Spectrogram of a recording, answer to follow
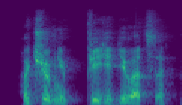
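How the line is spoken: Laughing loudly. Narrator (Russian): захохотал Жеглов

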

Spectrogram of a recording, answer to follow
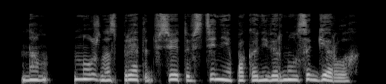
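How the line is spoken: Moaning. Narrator (Russian): простонала она

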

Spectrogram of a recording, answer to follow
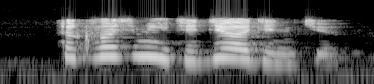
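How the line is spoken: Hopeful pleading. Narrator (Russian): взмолилась обнадеженная девушка

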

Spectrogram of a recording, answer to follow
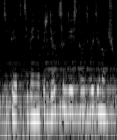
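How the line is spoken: Plain. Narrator (Russian): ответил прежний король

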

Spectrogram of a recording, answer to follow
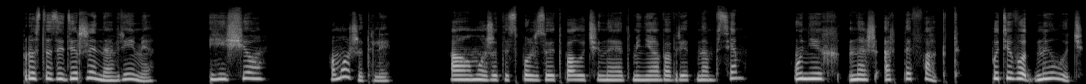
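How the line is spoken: Uncertain admission. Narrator (Russian): призналась я неуверенно

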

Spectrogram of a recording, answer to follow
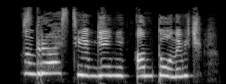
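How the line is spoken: Squeaky. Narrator (Russian): пропищала Вера

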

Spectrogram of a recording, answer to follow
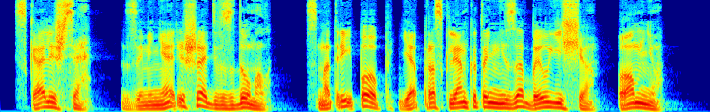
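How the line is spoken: Angry hiss. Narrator (Russian): прошипел зло

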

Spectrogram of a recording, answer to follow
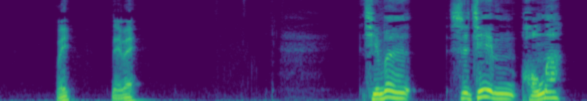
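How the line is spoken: Slight accent. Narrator (Chinese): 似乎还有些口音

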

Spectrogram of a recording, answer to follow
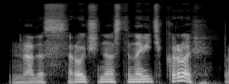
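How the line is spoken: Mutter. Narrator (Russian): пробормотал доктор

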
